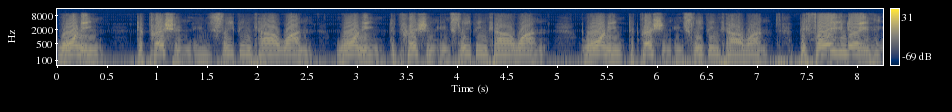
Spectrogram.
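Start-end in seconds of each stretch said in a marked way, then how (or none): 0.0-7.1 computerized machine alarm voice. Narrating the moment the alarm goes off, in a computerized alarm voice. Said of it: "the computerized voice is along the lines of".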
